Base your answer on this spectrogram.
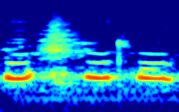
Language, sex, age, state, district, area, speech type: Bengali, female, 18-30, West Bengal, Dakshin Dinajpur, urban, spontaneous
